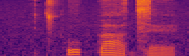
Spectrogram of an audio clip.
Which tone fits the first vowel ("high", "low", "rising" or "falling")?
high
